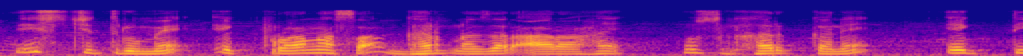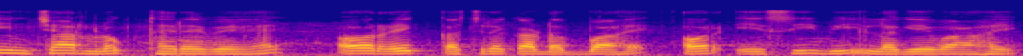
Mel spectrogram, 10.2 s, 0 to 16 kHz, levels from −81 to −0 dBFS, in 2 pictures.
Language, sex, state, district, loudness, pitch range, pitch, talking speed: Hindi, male, Bihar, Samastipur, -16 LUFS, 155-185 Hz, 170 Hz, 175 wpm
